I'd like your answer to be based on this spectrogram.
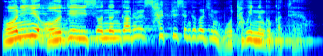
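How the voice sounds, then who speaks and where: A man's voice: sits high, very animated, fast talker. A male pastor preaching a Sunday sermon in a church. He presses his points with strings of rhetorical questions and emphatic repetition. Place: church sanctuary.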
